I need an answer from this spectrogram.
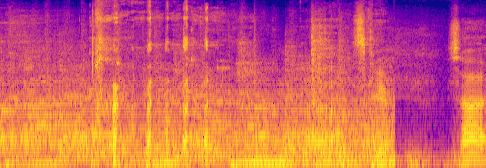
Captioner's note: laughing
